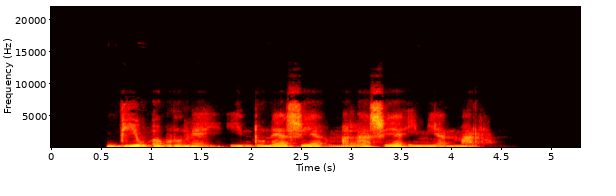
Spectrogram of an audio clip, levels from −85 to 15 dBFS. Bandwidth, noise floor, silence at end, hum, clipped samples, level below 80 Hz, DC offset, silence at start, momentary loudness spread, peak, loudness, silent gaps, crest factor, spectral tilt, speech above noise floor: 9.8 kHz; under -90 dBFS; 0.9 s; none; under 0.1%; -56 dBFS; under 0.1%; 0.55 s; 11 LU; -2 dBFS; -19 LUFS; none; 18 dB; -5.5 dB/octave; over 72 dB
